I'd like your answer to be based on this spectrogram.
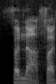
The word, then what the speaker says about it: Phaneuf: And Dion Phaneuf. I'm going to look to you. Am I pronouncing that right? – Phaneuf.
